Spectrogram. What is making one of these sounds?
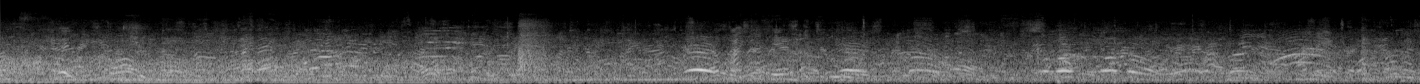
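A crowd of young men and boys chatter and call out outdoors.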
